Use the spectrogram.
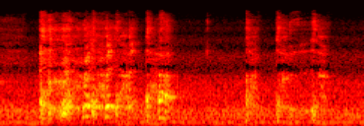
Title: Girl smoking and coughing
